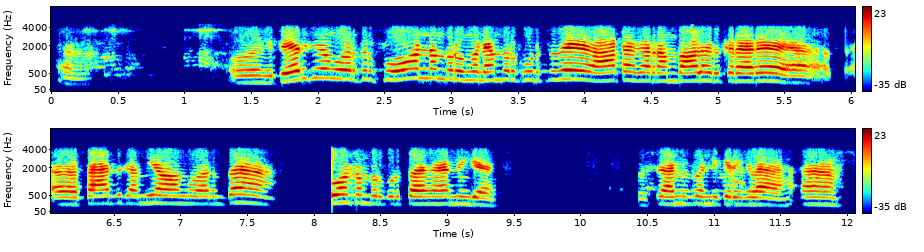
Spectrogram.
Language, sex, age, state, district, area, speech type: Tamil, female, 60+, Tamil Nadu, Madurai, rural, conversation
